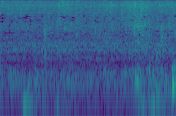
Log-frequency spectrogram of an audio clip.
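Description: Cold tap water runs steadily from a kitchen faucet into large pots and bowls, a soft continuous splashing and trickle close by with no voices.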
